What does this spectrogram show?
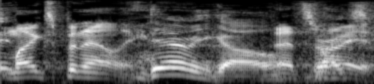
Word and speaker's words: Mike Spinelli: Mike Spinelli.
